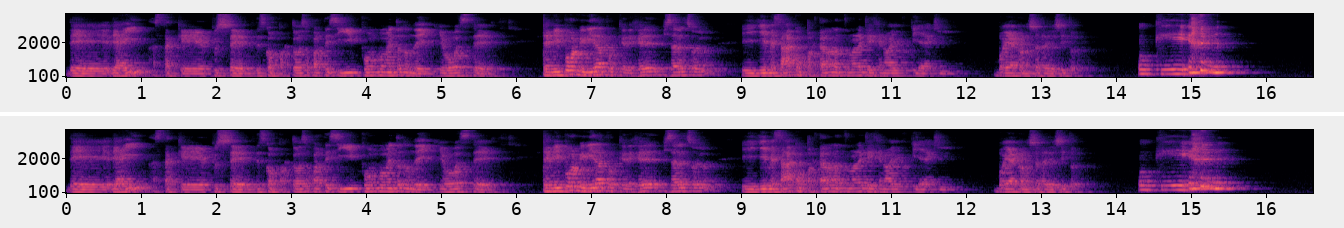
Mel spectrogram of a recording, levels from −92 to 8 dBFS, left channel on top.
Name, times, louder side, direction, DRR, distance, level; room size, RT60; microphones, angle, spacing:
voice 1, 0.0-5.7 6.4-8.6 9.0-11.8 12.4-13.3, equal, 5° left, -7 dB, 0.7 m, -34 dB
voice 2, 14.3-15.4, left 3 dB, 70° left, 1 dB, 0.3 m, -27 dB
2.4 x 2.3 x 2.3 m, 0.80 s
head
